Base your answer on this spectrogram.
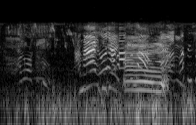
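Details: A cow in a herd that went across the river for grazing lets out a flat, sustained moo of about a second, while people talk excitedly nearby over faint background music.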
